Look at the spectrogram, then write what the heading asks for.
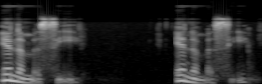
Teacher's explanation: you can say it without the T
